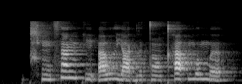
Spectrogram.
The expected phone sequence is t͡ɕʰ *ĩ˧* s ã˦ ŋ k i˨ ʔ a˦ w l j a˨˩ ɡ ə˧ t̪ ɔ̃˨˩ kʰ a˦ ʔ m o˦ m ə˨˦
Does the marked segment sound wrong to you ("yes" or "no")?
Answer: yes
